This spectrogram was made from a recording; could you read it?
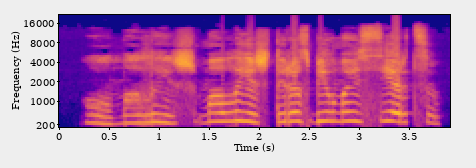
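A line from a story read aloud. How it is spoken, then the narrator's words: Moaning woman. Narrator (Russian): простонала она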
